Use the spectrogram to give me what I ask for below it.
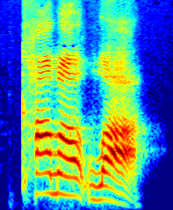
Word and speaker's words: Kamala: My palate cleanser is Madame Vice President, Kamala Harris, pronounced Kamala. – Yeah, get it's it not that right. Hard. Yeah, come on. – There's great shirts on Amazon that literally have a comma and la after it.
